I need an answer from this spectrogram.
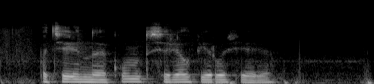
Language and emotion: Russian, neutral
